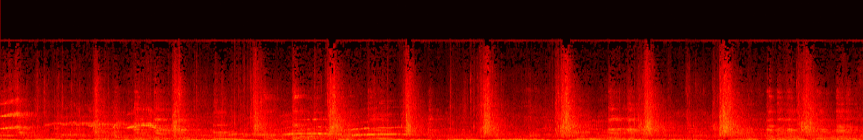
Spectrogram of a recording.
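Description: Live band playing amplified music with drums and bass, a sliding lead line in the first half, and sharp crash accents about every second and a half in the second half.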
